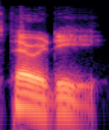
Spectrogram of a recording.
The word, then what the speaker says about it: Paradis: saying your name as Paradis. It just has French. The only thing is, because it's a French name, you don't pronounce anything after the last vowel, so it's Paradis.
